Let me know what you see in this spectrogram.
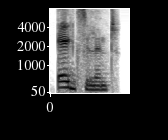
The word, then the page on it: excellent: Indian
